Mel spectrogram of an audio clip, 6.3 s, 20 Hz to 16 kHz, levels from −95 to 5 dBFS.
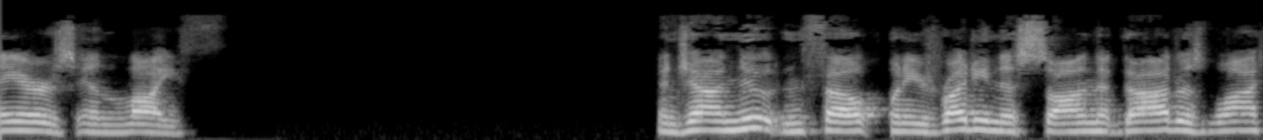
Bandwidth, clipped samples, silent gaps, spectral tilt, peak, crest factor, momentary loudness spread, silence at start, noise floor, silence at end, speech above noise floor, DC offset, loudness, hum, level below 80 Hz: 11.5 kHz; under 0.1%; none; -5 dB/octave; -6 dBFS; 16 dB; 6 LU; 0 s; -89 dBFS; 0 s; 70 dB; under 0.1%; -20 LUFS; none; -70 dBFS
